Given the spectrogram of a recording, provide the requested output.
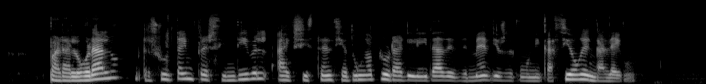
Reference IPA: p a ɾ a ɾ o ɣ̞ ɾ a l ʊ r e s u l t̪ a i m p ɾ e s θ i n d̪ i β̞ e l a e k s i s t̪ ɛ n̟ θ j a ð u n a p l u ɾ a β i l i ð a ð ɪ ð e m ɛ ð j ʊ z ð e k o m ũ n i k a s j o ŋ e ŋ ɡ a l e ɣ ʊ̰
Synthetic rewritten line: p a ɾ a l o ɣ̞ ɾ a l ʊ r e s u l t̪ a i m p ɾ e s θ i n d̪ i β̞ e l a e k s i s t̪ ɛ n̟ θ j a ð u ŋ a p l u ɾ a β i l i ð a ð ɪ ð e m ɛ ð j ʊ z ð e k o m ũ n i k a θ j o ŋ e ŋ ɡ a l e ɣ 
